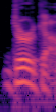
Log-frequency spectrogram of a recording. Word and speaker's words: Durga: I don't want to get her name wrong. Is it Durga? Durga, okay.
